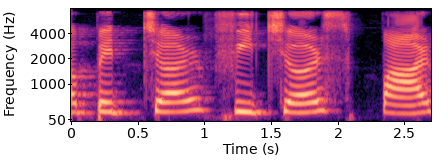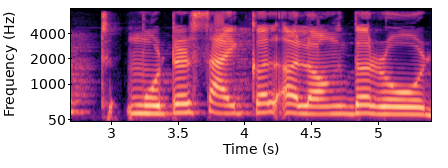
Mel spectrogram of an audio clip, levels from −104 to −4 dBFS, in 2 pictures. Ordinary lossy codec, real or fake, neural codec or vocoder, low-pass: none; real; none; 7.2 kHz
